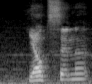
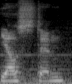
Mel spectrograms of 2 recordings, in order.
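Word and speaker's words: Yeltsin: It's Yeltson, not Yelston.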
